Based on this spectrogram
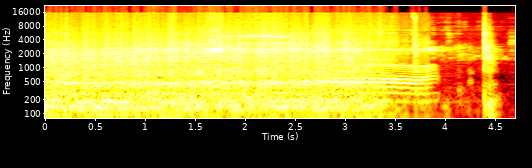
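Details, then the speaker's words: Washing machine running noisy and slow: loud rough hum with a knock about three times a second as the tub turns slowly, fan belt fine and machine reportedly new; worn gearbox found to be the cause. "so itong gearbox na to Ito ito to gearbox na yan na ang problema kaya na diyan nagmumula ang ingay tsaka bagal ng ikot"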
